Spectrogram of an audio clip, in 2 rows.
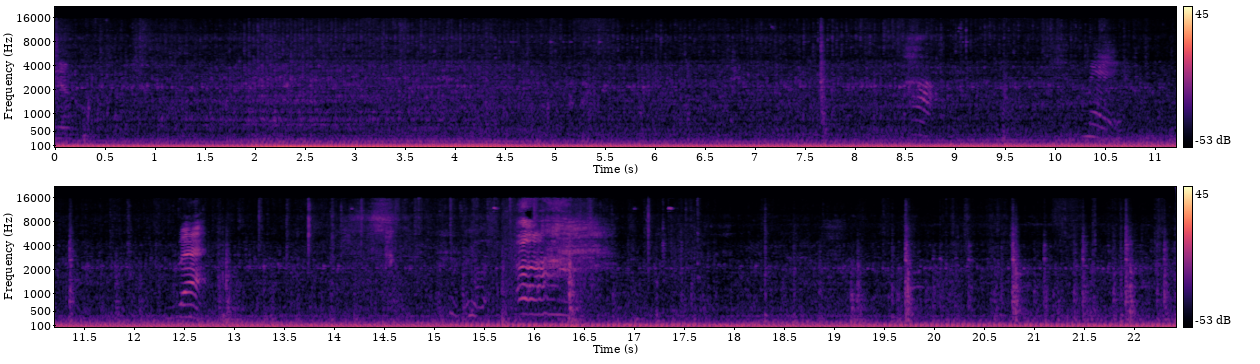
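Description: Steady low engine and road rumble inside the cabin of a moving 1971 Jeepster Commando, swelling louder for about two seconds near the start. Short children's calls and squeals come up a few times over it.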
